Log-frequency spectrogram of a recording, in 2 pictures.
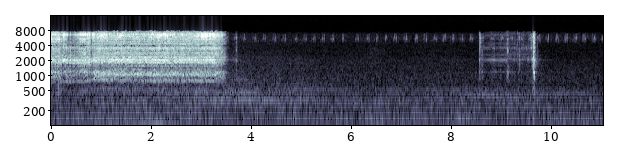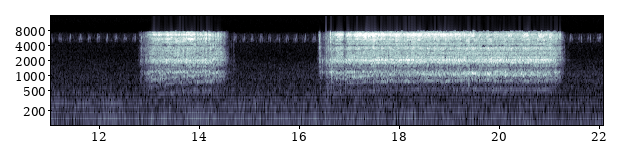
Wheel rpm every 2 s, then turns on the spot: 70, 40, 0, 0, 0, 0, 30, 10, 50, 70, 30.
none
